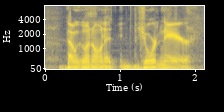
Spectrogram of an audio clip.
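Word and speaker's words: Jordan-Hare: one going on at Jordan Air how do you say it Jordan you don't say Jordan hair you say Jordan Air Jord Jord Jordan R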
